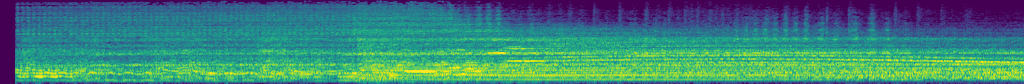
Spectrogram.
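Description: Live band's intro on stage over festival crowd noise: dense at first, then from about four seconds in a sustained low drone with a high electric guitar note that slowly bends down in pitch as the guitarist turns a tuning peg.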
